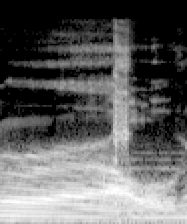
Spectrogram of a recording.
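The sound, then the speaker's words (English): A voice imitates the buzzing drone of flies and insects swarming and lifting someone off the ground, with a steady, low, rich hum held for about two seconds. A brief breathy hiss cuts in midway before the drone fades slightly. “This like buzzing, droning sound.”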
